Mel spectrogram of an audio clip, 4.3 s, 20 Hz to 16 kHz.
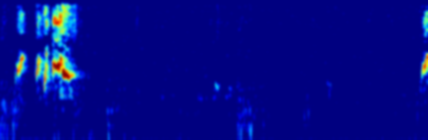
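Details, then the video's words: Red-whiskered bulbul heard while bird trapping in forest, 23 March 2017: a crisp phrase of three or four piping chirps opening the recording, light handling noises midway, then one more bright note at the end. "Red-whiskered bulbul Chirping"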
